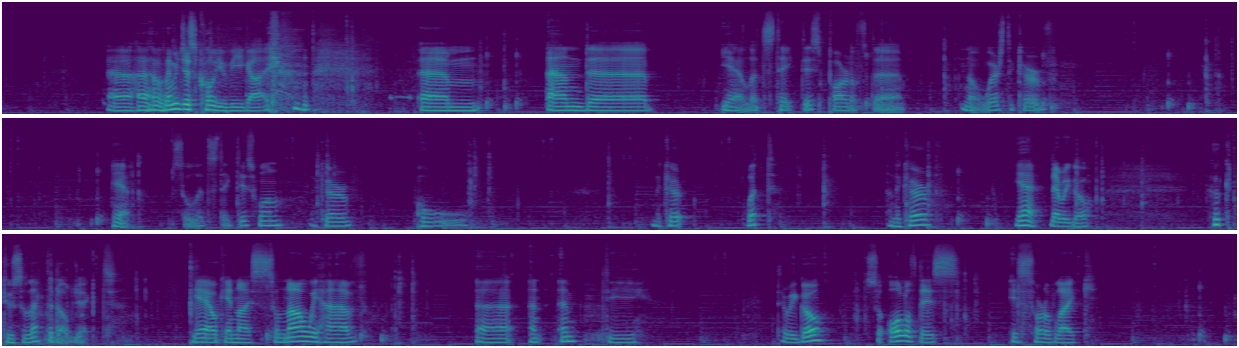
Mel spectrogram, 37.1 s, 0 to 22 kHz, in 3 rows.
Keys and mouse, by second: 4.4 middle click, 4.8 shift+middle click, 5.1-7.5 middle drag, 8.2 click, 8.6 middle click, 8.8 Tab, 9.4 Tab, 10.4 middle click, 11.2 click, 11.6 middle click, 12.0 Tab, 12.4 click, 13.3 middle click, 13.6 Tab, 15.6 Tab, 17.1 alt+a, 18.5 shift+click, 20.7 ctrl+click, 21.6 Tab, 21.9 middle click, 22.5 click, 23.3 ctrl+h, 25.2 Tab, 25.3 middle click, 25.7 click, 26.0 g, 26.7 middle click, 27.3 middle click, 28.3 middle click, 28.6 alt+a, 29.7 click, 30.2 click, 31.8 click, 32.7 click, 33.2 r, 34.1 r, 35.5 click, 36.6 middle click.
